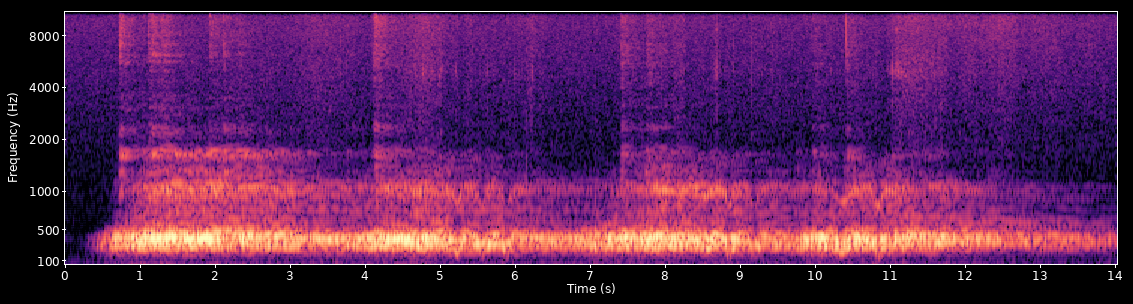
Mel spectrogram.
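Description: A spring tube percussion instrument, a tensioned tube swung through the air, gives a sustained hollow, echoing whoosh-tone that swells and wavers steadily for many seconds, fairly loud and alone.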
